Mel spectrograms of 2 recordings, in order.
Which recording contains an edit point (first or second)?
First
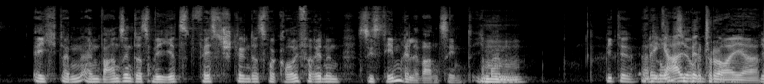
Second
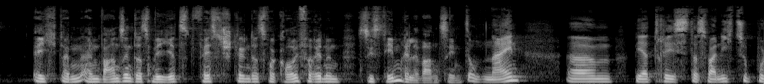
second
